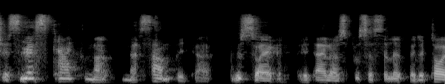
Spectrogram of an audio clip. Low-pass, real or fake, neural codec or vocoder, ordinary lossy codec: 10.8 kHz; fake; codec, 24 kHz, 1 kbps, SNAC; MP3, 48 kbps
